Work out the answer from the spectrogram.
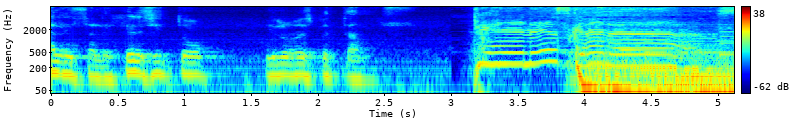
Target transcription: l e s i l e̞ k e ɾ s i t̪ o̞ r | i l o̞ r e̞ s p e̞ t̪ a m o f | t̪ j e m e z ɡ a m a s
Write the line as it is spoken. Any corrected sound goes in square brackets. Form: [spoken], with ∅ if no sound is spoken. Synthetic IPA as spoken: l e s [a] l e̞ [x] e ɾ s i t̪ o̞ [∅] | i l o̞ r e̞ s p e̞ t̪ a m o [s] | t̪ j e [n] e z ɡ a [n] a s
